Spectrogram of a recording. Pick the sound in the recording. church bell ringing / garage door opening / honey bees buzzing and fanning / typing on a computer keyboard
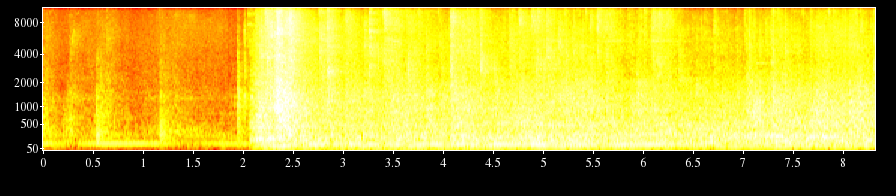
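garage door opening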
